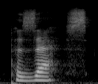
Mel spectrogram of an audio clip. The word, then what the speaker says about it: possess: the word profound profound possess so remember that's a Zed sound and this is an S sound possess possess acknowledge to acknowledge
